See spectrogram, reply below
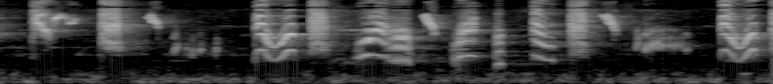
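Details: Long-tailed shrike singing energetically with a full repertoire of imitated songs: dense bursts of high chirps, squawky notes and down-swept then up-swept slurred phrases, separated by short pauses.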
